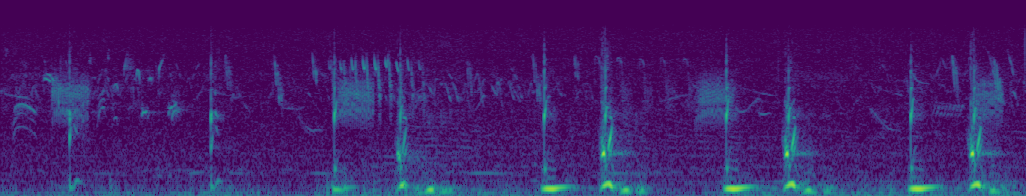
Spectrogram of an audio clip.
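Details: An American Bittern, a breeding bird of Newfoundland, gives deep, gulping, low-frequency pumper-lunk notes about every one and a half seconds; the male makes the call by gulping air into his esophagus. Faint higher chirps sound in the background.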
